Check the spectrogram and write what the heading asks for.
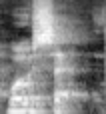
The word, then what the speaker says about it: WOSET: want to plug um is it wow set how do you pronounce it oh yeah whoa set so woset is the work workshop on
